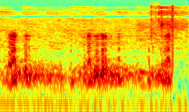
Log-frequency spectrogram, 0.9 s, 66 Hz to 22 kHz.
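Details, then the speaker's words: Handheld Doppler probe moved over gel on the abdomen of a pregnant mother (pregnancy beyond 12 weeks); fast galloping-horse whooshing rhythm, counted at 140 bpm and called normal. Finding: normal fetal heartbeat on Doppler. "If you find the sound like a galloping horse, it usually fast rhythm, that is the heartbeat sound."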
